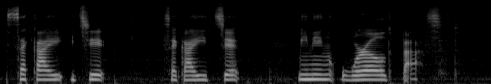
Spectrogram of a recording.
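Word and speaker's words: 世界一: It's not seikai ichi, it's sekai ichi.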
